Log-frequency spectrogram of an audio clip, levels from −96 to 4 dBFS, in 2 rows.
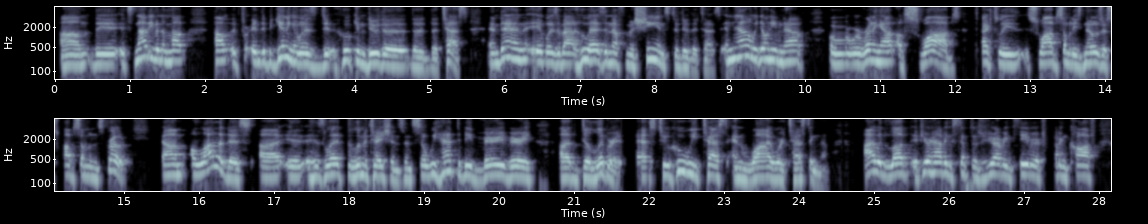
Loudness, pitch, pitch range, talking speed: -25 LUFS, 175 Hz, 155-200 Hz, 215 wpm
